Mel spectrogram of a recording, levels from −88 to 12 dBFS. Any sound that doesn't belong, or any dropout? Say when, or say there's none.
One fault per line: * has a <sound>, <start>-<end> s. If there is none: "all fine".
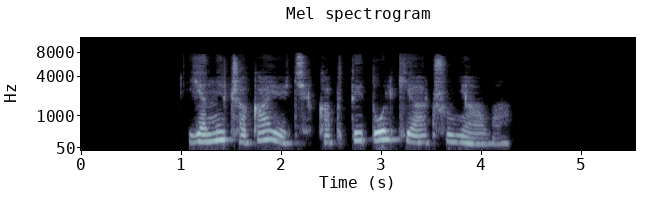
all fine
